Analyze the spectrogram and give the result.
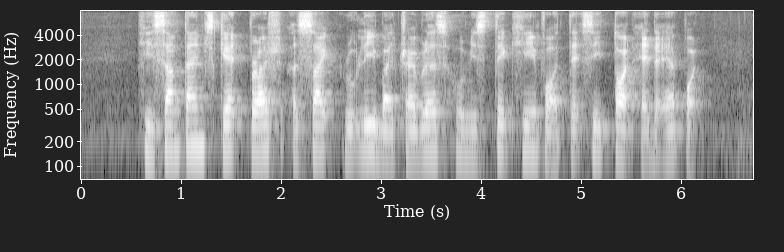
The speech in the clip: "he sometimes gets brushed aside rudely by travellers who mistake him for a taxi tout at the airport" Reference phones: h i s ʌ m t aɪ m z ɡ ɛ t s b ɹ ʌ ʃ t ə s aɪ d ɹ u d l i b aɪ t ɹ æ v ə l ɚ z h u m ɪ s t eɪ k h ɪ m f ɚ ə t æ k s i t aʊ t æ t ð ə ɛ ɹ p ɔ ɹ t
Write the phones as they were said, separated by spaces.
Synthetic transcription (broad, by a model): h i s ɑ m t aɪ m s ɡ ɛ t b ɹ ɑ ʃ ə s aɪ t ɹ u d l i b aɪ t ɹ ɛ v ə l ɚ s h u m ɪ s t eɪ k h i m f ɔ ə t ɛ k s i t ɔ t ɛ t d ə ɛ p ɔ t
